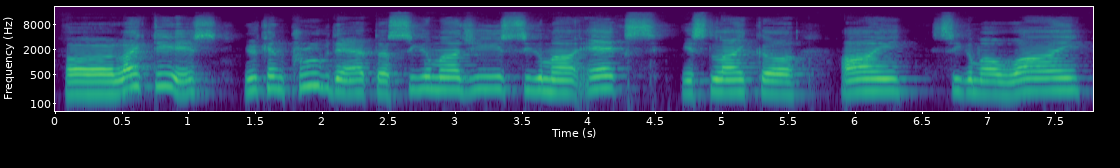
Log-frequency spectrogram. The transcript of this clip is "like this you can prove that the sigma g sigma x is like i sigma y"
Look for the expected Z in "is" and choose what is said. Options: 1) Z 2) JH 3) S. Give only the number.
3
